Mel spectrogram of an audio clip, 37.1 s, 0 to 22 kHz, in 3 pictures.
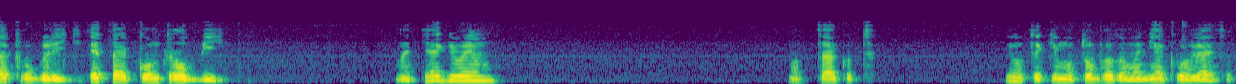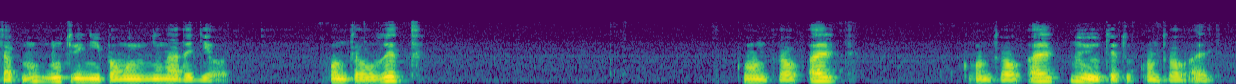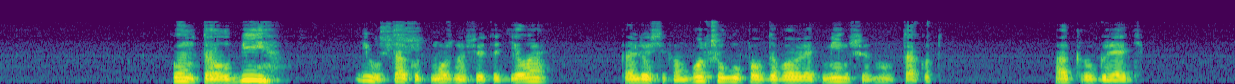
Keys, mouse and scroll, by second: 2.4 ctrl+b, 12.5 middle click, 13.4-15.4 scroll up 3, 13.9 middle click, 16.1 ctrl+z, 17.3-18.7 scroll down 2, 18.7 click, 18.7-19.2 scroll down 1, 20.9 alt+shift+click, 26.8 ctrl+b, 34.6 scroll up 1, 34.7 middle click, 36.0-36.5 scroll down 4, 36.5 middle click.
